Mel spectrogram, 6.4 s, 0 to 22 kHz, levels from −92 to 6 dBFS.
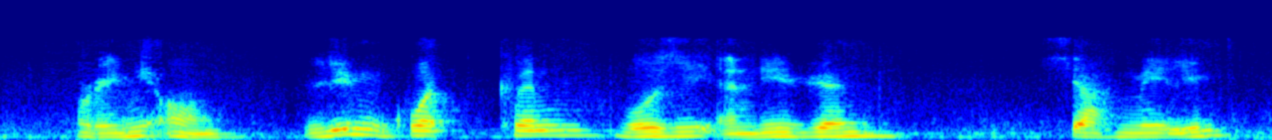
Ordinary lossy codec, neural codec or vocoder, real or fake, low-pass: Opus, 16 kbps; codec, 16 kHz, 1 kbps, X-Codec, HuBERT features, trained on general audio; fake; 7.2 kHz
